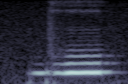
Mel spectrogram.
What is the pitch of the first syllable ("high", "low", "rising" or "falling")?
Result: high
